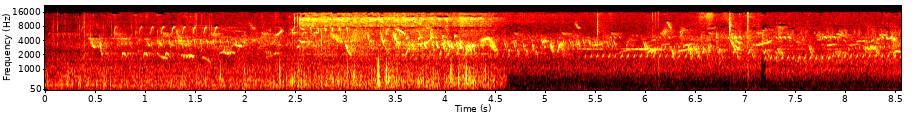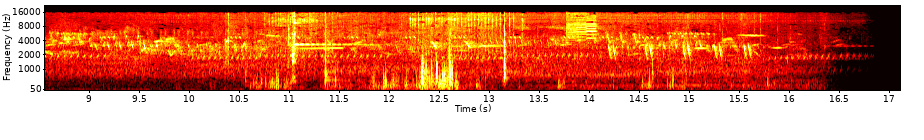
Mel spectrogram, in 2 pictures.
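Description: Road bike rolling along a country lane, heard from a camera on the bike: wind and road noise on the microphone, with birds singing throughout. The wind noise is heavier for the first few seconds, drops away, then returns in loud gusts about two-thirds of the way through.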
